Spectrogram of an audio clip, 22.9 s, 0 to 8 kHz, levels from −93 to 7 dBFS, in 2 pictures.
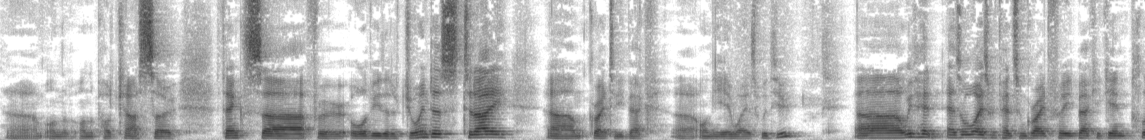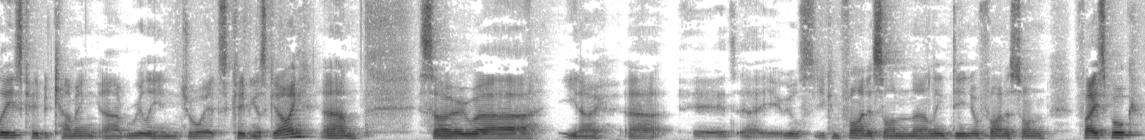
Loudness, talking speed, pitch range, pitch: -20 LUFS, 185 wpm, 120-135 Hz, 125 Hz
